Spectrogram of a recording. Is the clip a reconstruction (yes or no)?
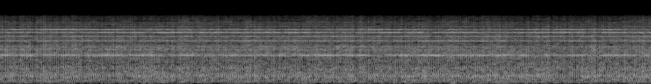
yes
